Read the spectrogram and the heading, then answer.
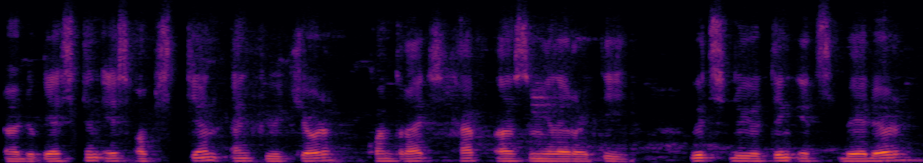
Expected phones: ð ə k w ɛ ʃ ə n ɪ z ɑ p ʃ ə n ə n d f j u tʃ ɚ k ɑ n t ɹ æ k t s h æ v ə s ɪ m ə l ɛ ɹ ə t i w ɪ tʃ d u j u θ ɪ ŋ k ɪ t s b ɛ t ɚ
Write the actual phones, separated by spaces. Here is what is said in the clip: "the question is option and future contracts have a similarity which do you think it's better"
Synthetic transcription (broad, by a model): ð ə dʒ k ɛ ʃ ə n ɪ s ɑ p s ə n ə n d f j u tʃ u k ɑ n t ɹ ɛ k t s h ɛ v ə s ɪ m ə l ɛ ɹ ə t i w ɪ tʃ d u j u t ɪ ŋ k ɪ t s b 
